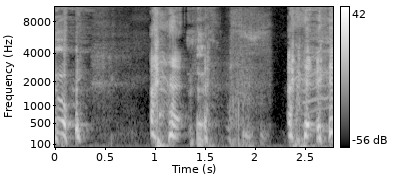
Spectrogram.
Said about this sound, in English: Burp it up.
